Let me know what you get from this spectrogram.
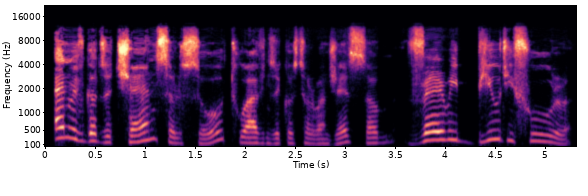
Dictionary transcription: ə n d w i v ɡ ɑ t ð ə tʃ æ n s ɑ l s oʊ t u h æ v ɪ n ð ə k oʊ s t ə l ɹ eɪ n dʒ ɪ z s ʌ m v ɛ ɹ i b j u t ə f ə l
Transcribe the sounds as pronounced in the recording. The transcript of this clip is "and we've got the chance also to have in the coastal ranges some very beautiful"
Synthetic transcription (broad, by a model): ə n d w i v ɡ ɑ t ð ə tʃ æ n s ɑ l s oʊ t u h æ v ɪ n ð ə k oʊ s t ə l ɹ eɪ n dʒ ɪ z s ʌ m v ɛ ɹ i b j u t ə f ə l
